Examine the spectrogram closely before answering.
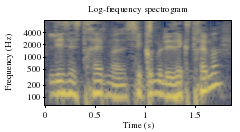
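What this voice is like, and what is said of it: Mock Norman French accent. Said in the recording (French): “Il se moque de ton ... Accent normand.”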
